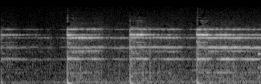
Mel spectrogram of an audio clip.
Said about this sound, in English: I'm your school bell, ding, dong, ding. Boys and girls, all hear me ring.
